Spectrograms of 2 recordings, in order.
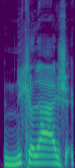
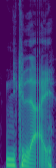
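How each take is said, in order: First: The name ends with a hard J sound. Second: The name ends with a soft I-like glide. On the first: The speaker calls it wrong. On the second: The speaker calls it right.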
